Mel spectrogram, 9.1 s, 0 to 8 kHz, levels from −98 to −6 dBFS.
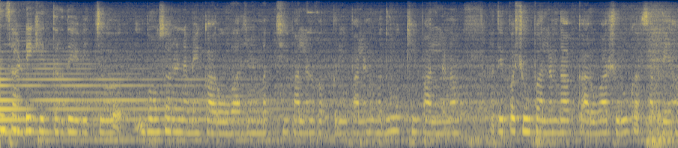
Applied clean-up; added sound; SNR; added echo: none; Piano; 6 dB; reverberation time 1.7 s.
